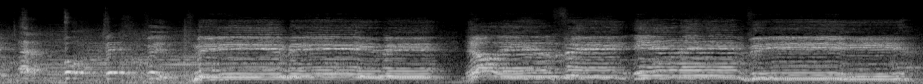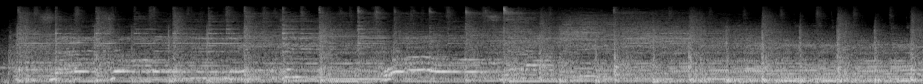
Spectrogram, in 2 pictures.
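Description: Pop-rock song with singing: for about the first nine seconds it sounds dull, with the treble cut off, then it switches to a full-range live rock band of electric guitar, bass guitar and drums.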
